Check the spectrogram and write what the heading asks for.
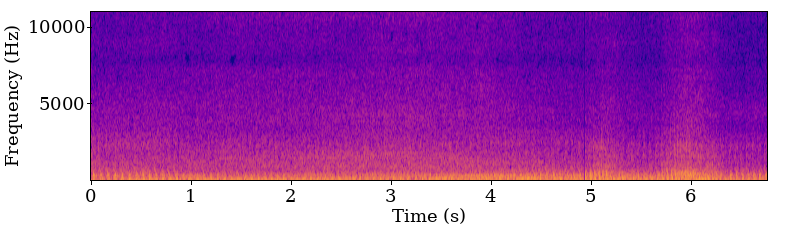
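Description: A KTM Duke 390's single-cylinder engine idling with an even, fast pulse, revved up briefly about five to six seconds in and then settling back to idle.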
